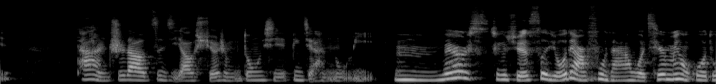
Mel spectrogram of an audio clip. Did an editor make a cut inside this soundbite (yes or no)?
yes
